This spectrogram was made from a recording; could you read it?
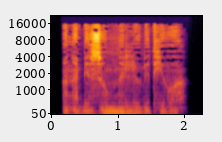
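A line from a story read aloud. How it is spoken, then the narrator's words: Whispering. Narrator (Russian): прошептал он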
